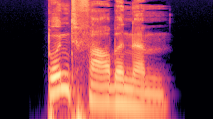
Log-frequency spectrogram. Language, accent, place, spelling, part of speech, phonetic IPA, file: German, Germany, Berlin, buntfarbenem, adjective, [ˈbʊntˌfaʁbənəm], De-buntfarbenem.ogg
- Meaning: strong dative masculine/neuter singular of buntfarben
